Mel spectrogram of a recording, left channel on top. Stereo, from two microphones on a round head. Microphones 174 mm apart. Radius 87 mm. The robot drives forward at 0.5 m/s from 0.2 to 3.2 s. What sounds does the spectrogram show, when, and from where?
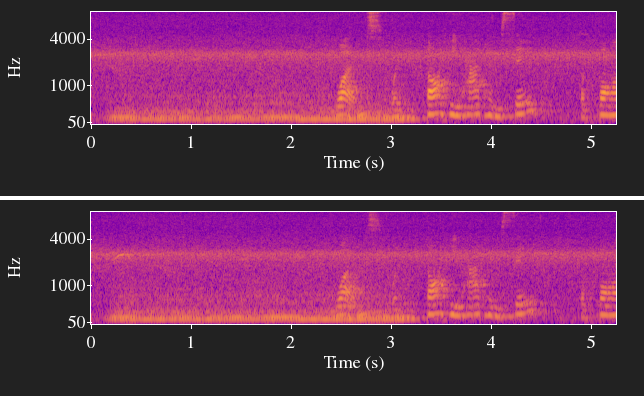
2.4 s a woman speaking: 30° left (ahead or behind), 1.6 m; by 5.3 s 25° left (ahead or behind), 1.9 m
